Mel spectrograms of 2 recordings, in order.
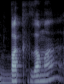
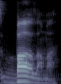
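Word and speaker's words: bağlama: But is it, it's a soft G, yeah? So soft you wouldn't G, say Baglama, you would say Baglama. – Yeah, it's okay. Not Baglama, okay. It is Baglama. It's a H. It's a softened G.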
